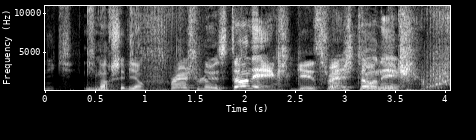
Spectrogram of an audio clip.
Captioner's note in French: beatbox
